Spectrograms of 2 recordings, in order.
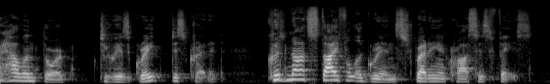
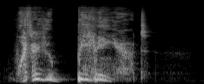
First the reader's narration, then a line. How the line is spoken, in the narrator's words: Howland Thorpe hissed in his ear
